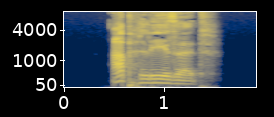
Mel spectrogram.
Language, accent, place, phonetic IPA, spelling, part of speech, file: German, Germany, Berlin, [ˈapˌleːzət], ableset, verb, De-ableset.ogg
- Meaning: second-person plural dependent subjunctive I of ablesen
